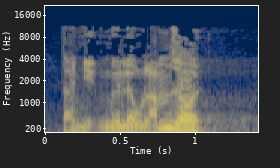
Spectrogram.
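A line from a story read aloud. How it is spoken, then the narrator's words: Roared. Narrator (Vietnamese): Đô Lương gầm lên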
